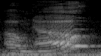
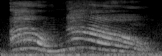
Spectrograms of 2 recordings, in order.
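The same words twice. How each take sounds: First: The voice rises at the end, questioning. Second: The voice is loud, emphatic and excited. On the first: The speaker is asking something. "That's a question" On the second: The speaker is strongly exclaiming. "exclamate. Your voice needs to be super excited"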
